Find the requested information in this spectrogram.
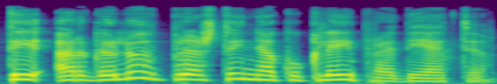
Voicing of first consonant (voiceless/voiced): voiceless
